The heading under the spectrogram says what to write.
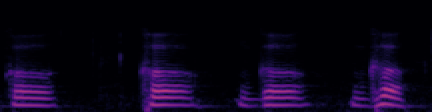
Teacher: क च्या शेवटी उच्चारण करत असताना शेवटी कशाचा उच्चारण आपल्याला ऐकू येतो ध्वनी तर अ या स्वराचा ध्वनी आपल्याला ऐकण्यासाठी मिळत असतो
